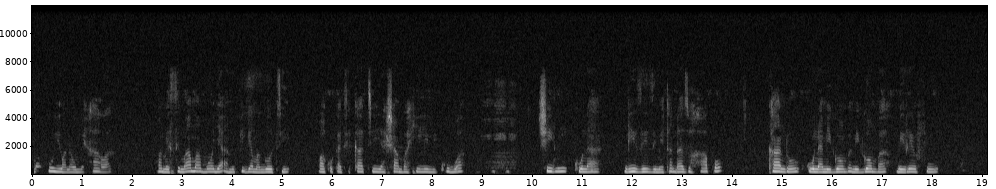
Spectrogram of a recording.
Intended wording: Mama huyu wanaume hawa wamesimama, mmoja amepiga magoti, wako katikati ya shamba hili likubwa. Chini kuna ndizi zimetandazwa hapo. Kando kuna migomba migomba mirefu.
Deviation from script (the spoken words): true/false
false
